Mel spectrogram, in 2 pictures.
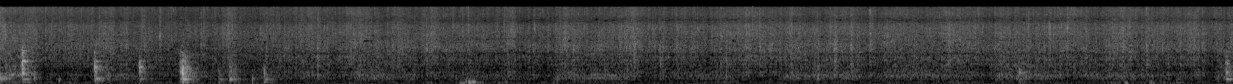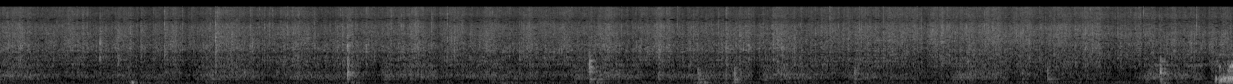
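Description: Egg fried rice sizzling steadily in a hot frying pan as it is stirred with a wooden spoon, the spoon scraping and tapping on the pan now and then, most often in the first couple of seconds.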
